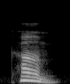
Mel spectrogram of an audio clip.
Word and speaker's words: come: share the same sounds repeat after me idea enemy come but all of the words have a vowel letter that makes the short u sound or a the vowel letters a E and O also make the uh sound the two dots over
